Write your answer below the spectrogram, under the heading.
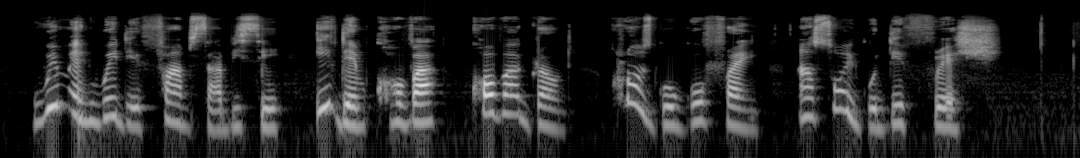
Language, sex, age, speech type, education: Nigerian Pidgin, female, 15-29, spontaneous, tertiary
